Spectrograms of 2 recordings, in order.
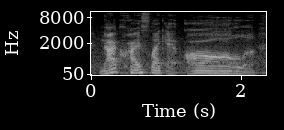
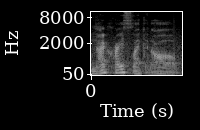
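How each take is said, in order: First: Not Christ-like at all, slowed right down; slow emphatic repeat. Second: Said in the usual way. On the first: Real, not acted.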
